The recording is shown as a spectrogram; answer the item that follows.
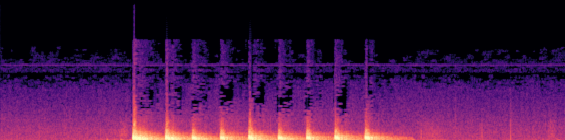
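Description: Rapid, hard knocking on a door: about nine blows in under two seconds, starting about a second in.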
